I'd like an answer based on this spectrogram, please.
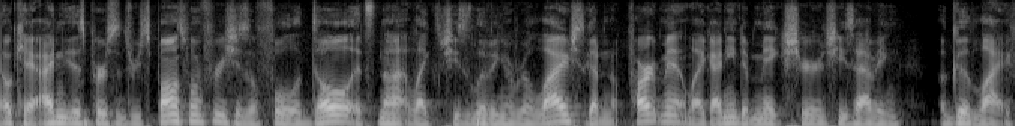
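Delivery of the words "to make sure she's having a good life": ordinary talk, nothing marked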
